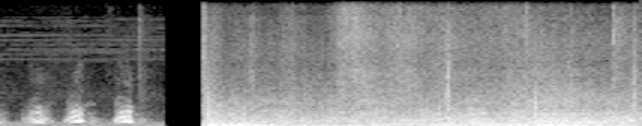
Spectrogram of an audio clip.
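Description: A dog barks several times in quick succession, then the sound cuts off for a moment and loud, dramatic background music takes over from about a second and a half in.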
